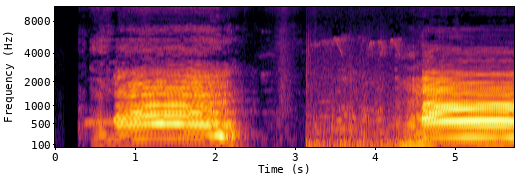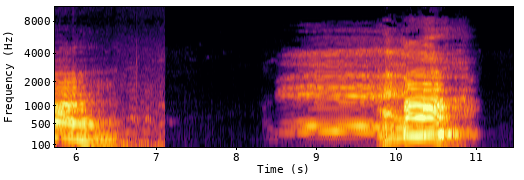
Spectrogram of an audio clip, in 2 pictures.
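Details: Cow. Three loud moos from a cow, each lasting about two seconds with rich, stacked harmonics. The last one rises into a rougher, strained bellow before cutting off.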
